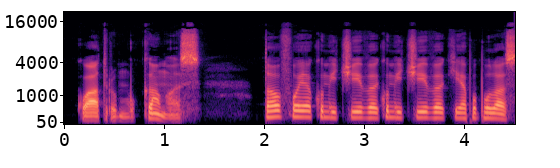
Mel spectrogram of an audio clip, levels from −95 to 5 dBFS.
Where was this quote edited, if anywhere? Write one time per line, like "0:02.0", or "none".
0:03.2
